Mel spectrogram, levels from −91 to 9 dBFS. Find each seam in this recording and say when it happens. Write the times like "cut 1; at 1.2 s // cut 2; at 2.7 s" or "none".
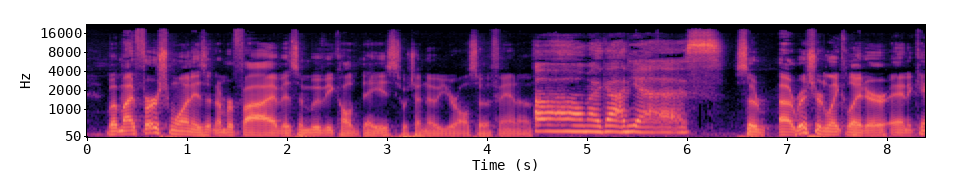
cut 1; at 3.1 s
